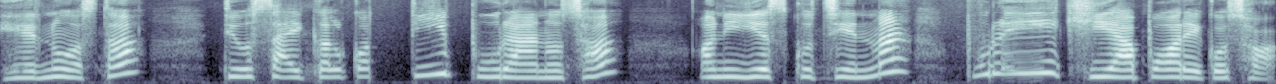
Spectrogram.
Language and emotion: Nepali, disgusted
